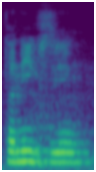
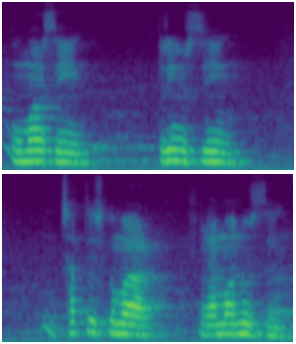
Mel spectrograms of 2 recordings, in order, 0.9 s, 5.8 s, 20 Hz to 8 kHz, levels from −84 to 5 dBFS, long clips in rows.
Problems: constant background noise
